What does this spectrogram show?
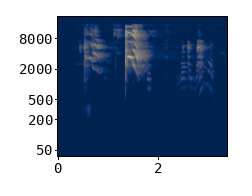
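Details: Pet talking parrot, said to mimic "mummy" and "papa", in a small room: a raspy harmonic call, a loud harsh squawk, then a few soft broken chattering notes.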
